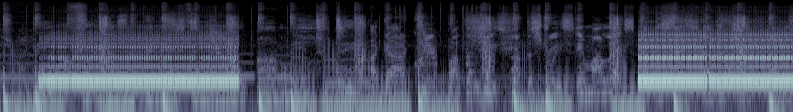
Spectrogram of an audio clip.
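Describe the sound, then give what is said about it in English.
A telephone ringback tone sounds on an outgoing call: a steady, loud electronic ring for about two seconds, a pause filled with faint background noise, then the ring starts again. “let me call Capone right now”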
